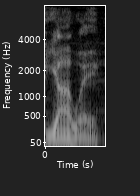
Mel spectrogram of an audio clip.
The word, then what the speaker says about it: Yahweh: However, in biblical times, the name was known and pronounced as Yahweh, or as revealed to us, "I am who sent me to you."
